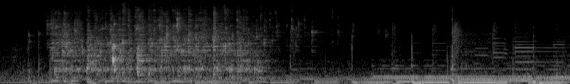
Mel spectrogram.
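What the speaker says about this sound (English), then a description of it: "now I can pour this in" Liquid pours into a vessel of home-brewed radler-style beer, starting as a bright splashing stream and settling into a lower, fuller gurgle as the level rises, close and fairly quiet.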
